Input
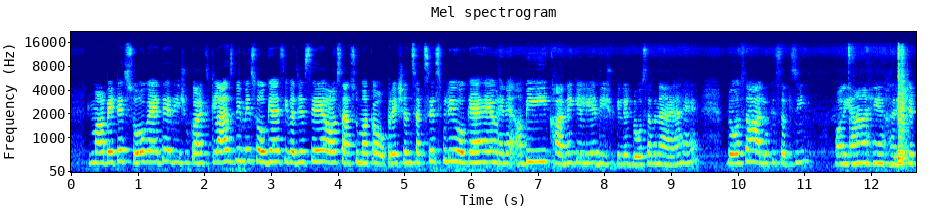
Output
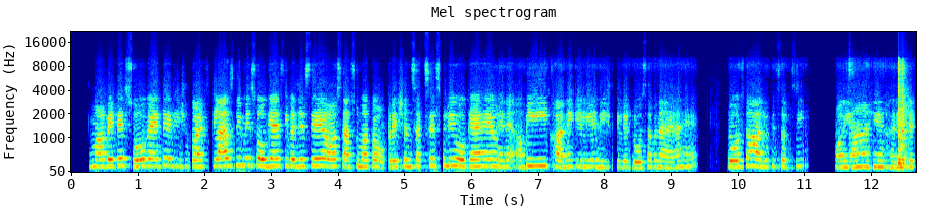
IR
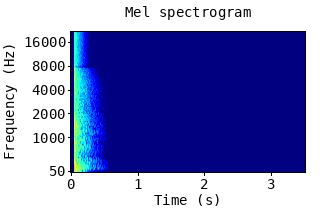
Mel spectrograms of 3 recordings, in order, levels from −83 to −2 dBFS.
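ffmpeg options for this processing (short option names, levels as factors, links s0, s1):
-af "asetrate=28595,aresample=44100,atempo=1.54221,aeval=exprs='sgn(val(0))*max(abs(val(0))-0.00531,0)':c=same,volume=1.88"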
